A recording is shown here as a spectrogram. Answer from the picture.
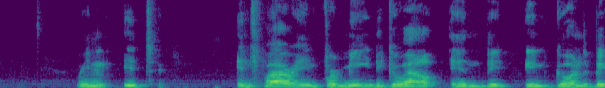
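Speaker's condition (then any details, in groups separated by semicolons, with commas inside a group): Friedreich's ataxia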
